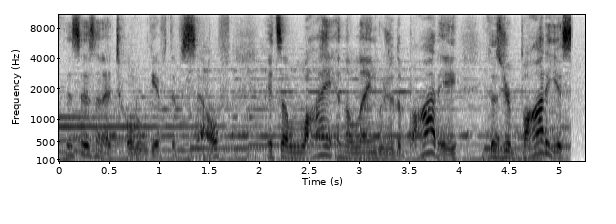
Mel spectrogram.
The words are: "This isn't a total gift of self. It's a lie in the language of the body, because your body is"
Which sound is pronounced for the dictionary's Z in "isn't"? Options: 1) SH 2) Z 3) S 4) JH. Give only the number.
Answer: 2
